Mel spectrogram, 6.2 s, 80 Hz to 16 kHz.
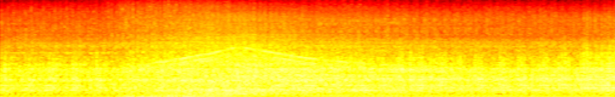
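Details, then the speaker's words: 1979 fuel-injected VW Super Beetle, air-cooled, warm idle after startup, smoky: slightly uneven idle knocking about four times a second, brief rev swell and faint hiss; vacuum leak suspected but cause unclear. "she's idling down it's on it warm idle startup let me get this uh button up and uh get a get a timing light on this do you have a vacuum leak"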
